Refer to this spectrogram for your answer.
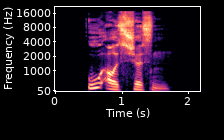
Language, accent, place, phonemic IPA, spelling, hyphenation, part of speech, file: German, Germany, Berlin, /ˈuːˌʔaʊ̯sʃʏsn̩/, U-Ausschüssen, U-Aus‧schüs‧sen, noun, De-U-Ausschüssen.ogg
- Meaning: dative plural of U-Ausschuss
